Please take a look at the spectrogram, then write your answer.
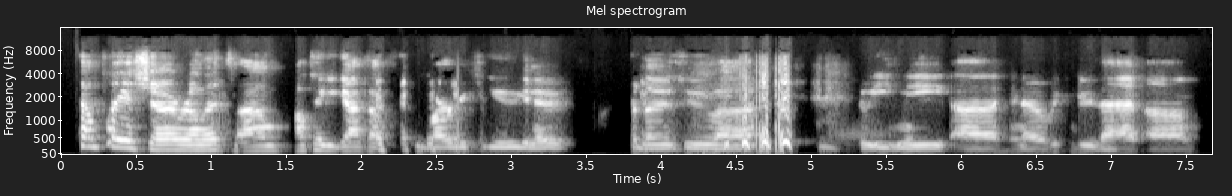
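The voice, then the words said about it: North Carolina Southern accent. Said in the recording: “If you couldn't tell by the accent, it sounds like cornbread... I'm in North Carolina.”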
